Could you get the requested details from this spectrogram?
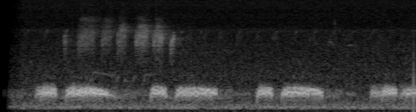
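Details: Spotted dove, a new decoy bird kept in an earthen trap enclosure to lure wild doves, giving low mellow coos: a short note, then a longer rolling coo, repeated in pairs about once a second.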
